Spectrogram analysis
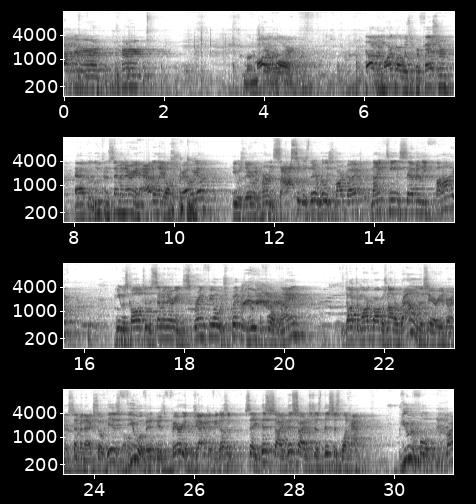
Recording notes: This Bible study was recorded at Zion Lutheran Church in Tomball, TX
